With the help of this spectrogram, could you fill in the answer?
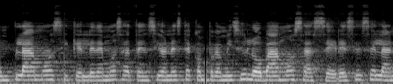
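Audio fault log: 0.64 s, 2.05 to 2.07 s, 3.06 s: block of digital silence. Runs of samples were replaced by zeros (5 ms, 20 ms and about 3 ms), a sign of buffers not filled in time. Sound drops out and returns without fades. The short ones tick; the 20 ms one is a brief hole.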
